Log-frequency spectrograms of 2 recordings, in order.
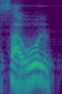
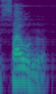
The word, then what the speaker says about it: Saúl: Aquí debería decir Saúl, porque la lengua hebrea ahí se pronuncia Saúl, pero le pusieron Saulo.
